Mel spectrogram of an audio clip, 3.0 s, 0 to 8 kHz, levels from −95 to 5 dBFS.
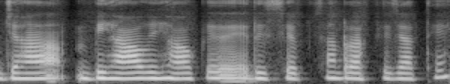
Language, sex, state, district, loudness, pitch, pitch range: Chhattisgarhi, female, Chhattisgarh, Rajnandgaon, -16 LUFS, 200 Hz, 200-210 Hz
